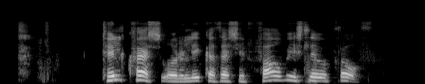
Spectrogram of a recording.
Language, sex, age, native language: Icelandic, male, 12, Icelandic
